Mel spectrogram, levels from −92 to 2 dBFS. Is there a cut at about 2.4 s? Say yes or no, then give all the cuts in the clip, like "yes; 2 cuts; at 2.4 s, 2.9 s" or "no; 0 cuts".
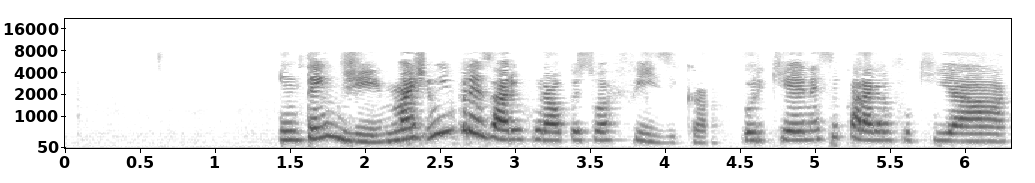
yes; 1 cut; at 2.4 s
